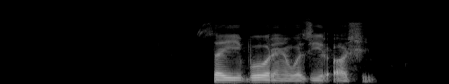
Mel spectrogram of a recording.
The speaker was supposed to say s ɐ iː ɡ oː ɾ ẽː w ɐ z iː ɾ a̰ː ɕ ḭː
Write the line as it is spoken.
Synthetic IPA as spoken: s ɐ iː b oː ɾ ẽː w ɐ z iː ɾ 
